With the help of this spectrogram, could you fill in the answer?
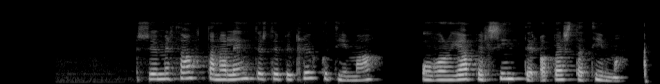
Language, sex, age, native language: Icelandic, female, 50-59, Icelandic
